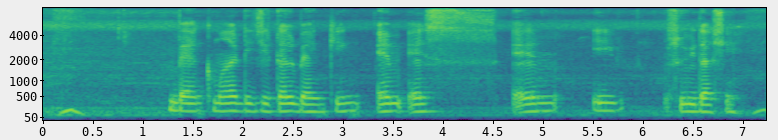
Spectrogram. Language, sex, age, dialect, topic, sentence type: Marathi, male, 18-24, Northern Konkan, banking, statement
